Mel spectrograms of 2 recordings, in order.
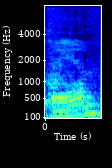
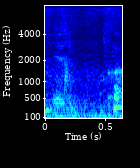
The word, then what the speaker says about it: Thann: So Waterdeep House Dan? Yeah, Thann.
